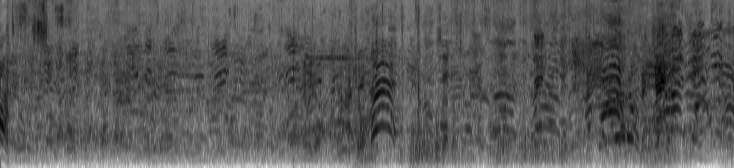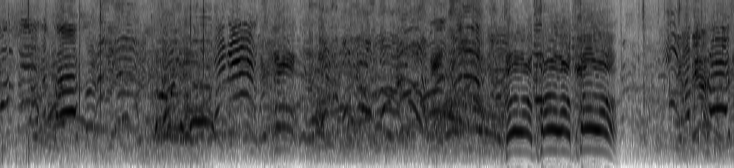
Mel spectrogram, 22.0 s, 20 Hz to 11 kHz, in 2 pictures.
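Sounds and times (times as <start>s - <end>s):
many voices shouting: 6.9s - 22.0s.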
